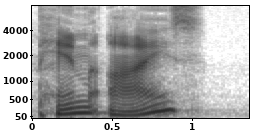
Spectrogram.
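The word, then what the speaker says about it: PimEyes: Is that how you pronounce that? Pim Eyes? – Yeah.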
